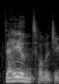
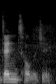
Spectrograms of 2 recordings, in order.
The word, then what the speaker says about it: deontology: yeah yeah yeah yeah deontology rather than dentology deontology and so this is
